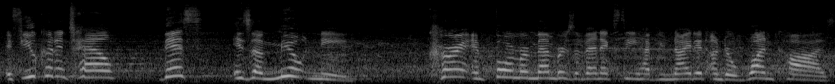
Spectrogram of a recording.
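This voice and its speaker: Rebel wrestler, high voice, defiant, confrontational, scripted promo, noisy background. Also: female voice, unhurried. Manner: declarative, confrontational. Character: defiant female wrestler leading a mutiny.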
